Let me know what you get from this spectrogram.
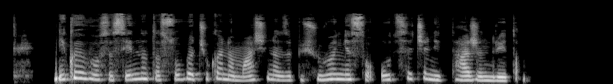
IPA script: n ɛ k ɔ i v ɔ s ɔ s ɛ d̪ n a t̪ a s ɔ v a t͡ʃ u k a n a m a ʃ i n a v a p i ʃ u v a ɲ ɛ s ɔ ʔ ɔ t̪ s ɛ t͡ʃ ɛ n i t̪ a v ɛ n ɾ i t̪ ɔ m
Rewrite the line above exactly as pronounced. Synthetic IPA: n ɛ k ɔ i v ɔ s ɔ s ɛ d̪ n a t̪ a s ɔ b a t͡ʃ u k a n a m a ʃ i n a z a p i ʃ u v a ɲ ɛ s ɔ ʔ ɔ t̪ s ɛ t͡ʃ ɛ n i t̪ a ʒ ɛ n ɾ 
